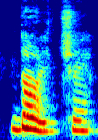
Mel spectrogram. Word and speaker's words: dolce: Dolce, das heißt süß oder etwas Süßes, was Süßes zum Essen.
